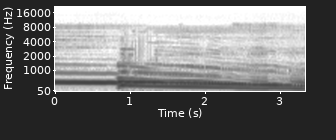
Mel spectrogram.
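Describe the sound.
A person imitates a wolf howl, holding a single long, loud tone that slides gradually downward in pitch, with a rougher, breathy swell partway through and no other talking.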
